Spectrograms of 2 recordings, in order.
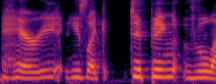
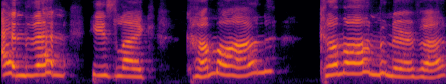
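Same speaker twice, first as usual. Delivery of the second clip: slow, unhurried, fake British accent; 5 semitones higher than usual. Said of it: "I shall do this part exclusively in my British accent".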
